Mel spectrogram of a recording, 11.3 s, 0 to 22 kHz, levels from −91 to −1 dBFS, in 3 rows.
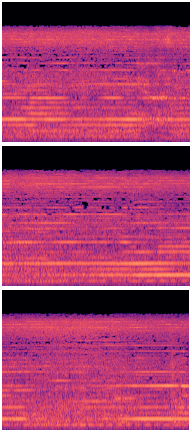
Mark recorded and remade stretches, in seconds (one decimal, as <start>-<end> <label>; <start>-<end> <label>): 0.0-2.7 recorded; 2.7-3.4 remade; 3.4-11.3 recorded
